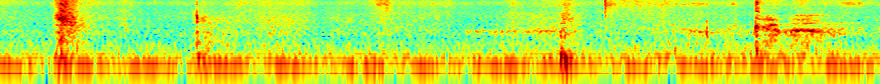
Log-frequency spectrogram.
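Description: Faint rustling of fabric being handled and flipped over on a cutting mat, with a few soft taps, over a low steady hum.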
